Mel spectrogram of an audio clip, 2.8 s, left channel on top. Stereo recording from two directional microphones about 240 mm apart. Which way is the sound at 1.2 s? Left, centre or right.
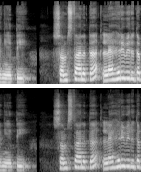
Centre.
